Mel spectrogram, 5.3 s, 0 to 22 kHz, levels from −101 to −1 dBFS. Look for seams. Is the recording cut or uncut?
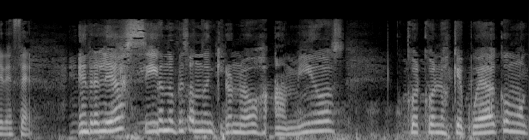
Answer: cut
